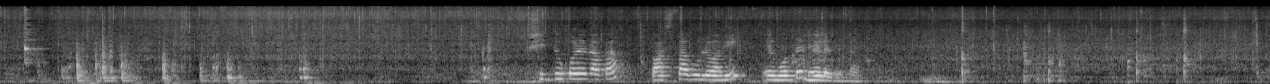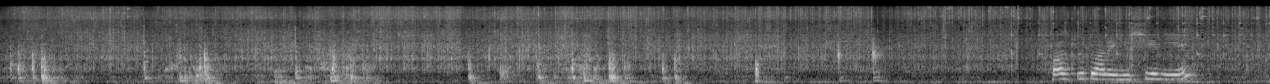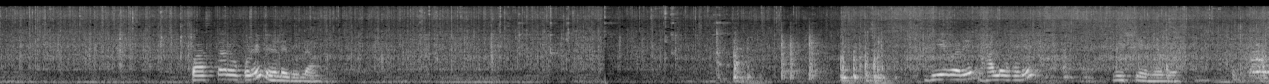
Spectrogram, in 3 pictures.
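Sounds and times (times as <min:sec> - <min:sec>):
food sizzling in a frying pan: 0:00.0 - 0:38.0
spatula scraping a pan: 0:12.8 - 0:21.3, 0:37.6 - 0:38.0.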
